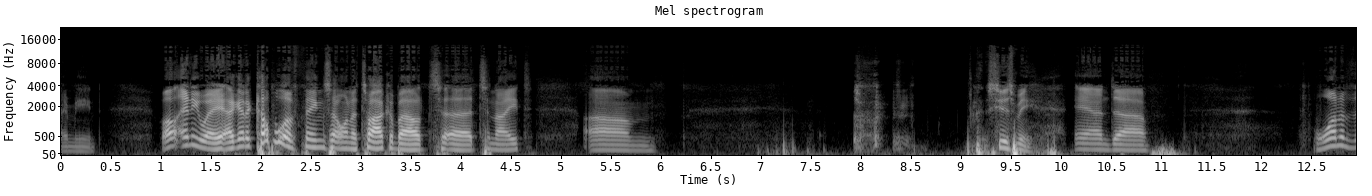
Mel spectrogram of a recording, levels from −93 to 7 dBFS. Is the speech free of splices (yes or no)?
yes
